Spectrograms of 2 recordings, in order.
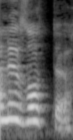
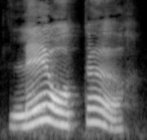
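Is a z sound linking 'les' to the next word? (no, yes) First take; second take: yes; no. First: A z sound links the two words. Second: No z sound links the two words. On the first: It means authors, a different word. The speaker calls it wrong. "Et non pas les auteurs" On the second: It means heights. The speaker calls it right. "Pas de liaison"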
